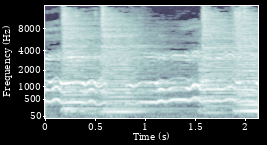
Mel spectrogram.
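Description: French Baroque petit motet: a high treble voice sings a wavering line with vibrato over a slow-moving continuo bass of bass viol and keyboard.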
